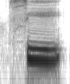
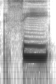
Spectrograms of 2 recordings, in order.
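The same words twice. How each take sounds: First: The syllable is said in tone three. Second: The syllable is said in tone one. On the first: "Tone three is C" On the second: "tone one is C"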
